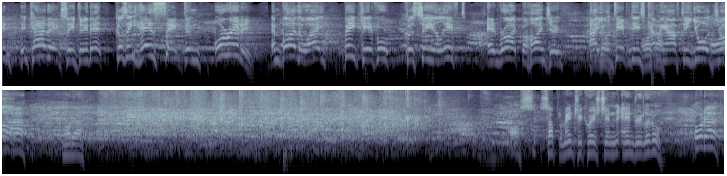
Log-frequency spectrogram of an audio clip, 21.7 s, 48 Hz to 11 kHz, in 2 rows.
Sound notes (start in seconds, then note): 12.4 members applaud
